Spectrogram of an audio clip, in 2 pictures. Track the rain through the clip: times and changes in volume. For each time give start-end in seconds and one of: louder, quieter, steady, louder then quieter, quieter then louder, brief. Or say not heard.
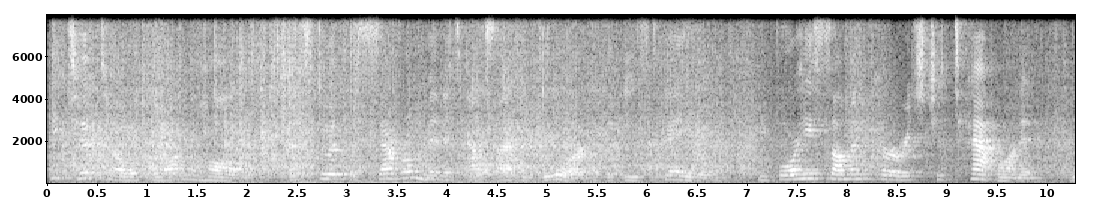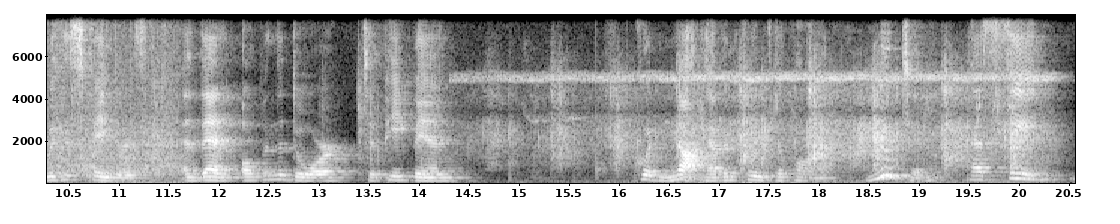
0.0-11.8 quieter.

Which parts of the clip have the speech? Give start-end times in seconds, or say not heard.
0.0-14.3, 15.8-20.5.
